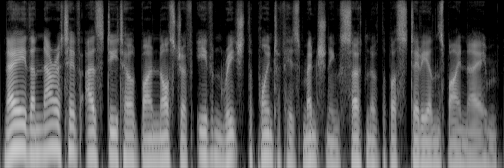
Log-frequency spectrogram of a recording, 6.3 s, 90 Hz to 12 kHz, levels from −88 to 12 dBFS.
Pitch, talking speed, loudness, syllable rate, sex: 110 Hz, 190 wpm, -22 LUFS, 5.5 syllables/s, male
